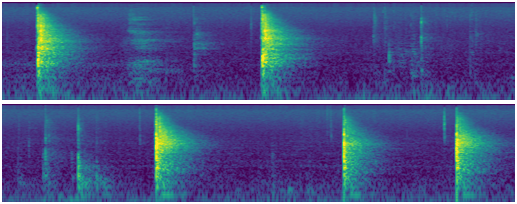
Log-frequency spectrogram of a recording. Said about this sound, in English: And listen for the sound of the size of the room. You'll be able to hear how large the room is around you. And you'll hear the echo of my cane from the back of the room.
